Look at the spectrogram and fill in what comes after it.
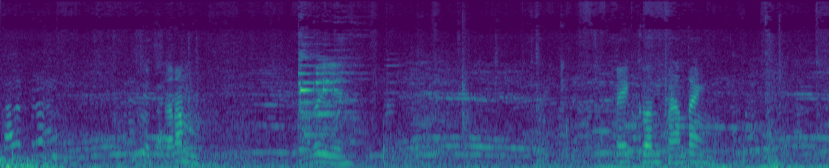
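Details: Banteng cattle coming down off a truck during unloading: low, drawn-out moos holding a steady tone, partly overlapped by men shouting warnings and background music.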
